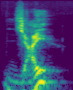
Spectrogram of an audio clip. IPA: jấj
